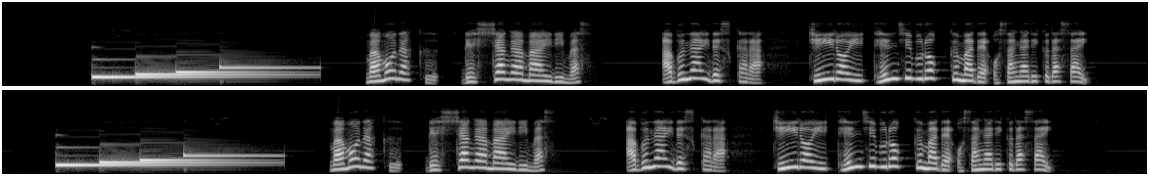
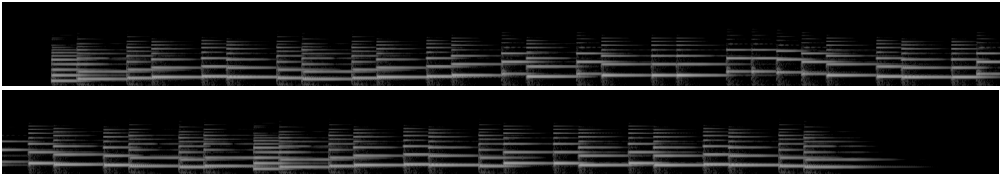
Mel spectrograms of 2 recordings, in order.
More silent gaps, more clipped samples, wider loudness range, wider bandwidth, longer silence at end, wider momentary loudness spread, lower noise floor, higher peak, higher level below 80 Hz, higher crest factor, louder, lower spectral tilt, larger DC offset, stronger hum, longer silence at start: neither; neither; first, 6 LU vs 1 LU; first, 8.2 kHz vs 6.2 kHz; second, 0.95 s vs 1.15 s; first, 16 LU vs 5 LU; second, -75 dBFS vs -83 dBFS; first, 0 dBFS vs -20 dBFS; second, -78 dBFS vs -70 dBFS; about the same, 16 dB vs 12 dB; first, -16 LUFS vs -32 LUFS; about the same, -5 dB/octave vs -5.5 dB/octave; neither; neither; first, 0.9 s vs 0.5 s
